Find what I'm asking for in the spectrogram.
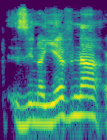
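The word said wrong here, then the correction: Zinovyevna: Rosenbaum. – Ah, okay. – Zinovevna, sorry. – Okay, Zinovevna, yeah.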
